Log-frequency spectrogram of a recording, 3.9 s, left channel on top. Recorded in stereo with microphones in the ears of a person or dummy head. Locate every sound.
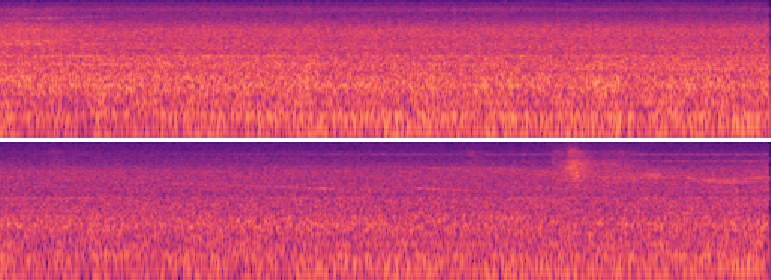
Only background noise.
